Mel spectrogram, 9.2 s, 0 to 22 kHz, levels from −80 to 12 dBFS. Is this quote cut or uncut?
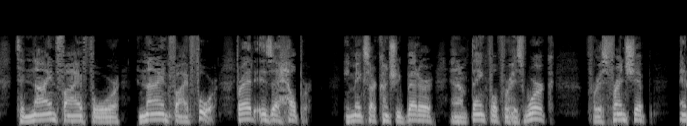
cut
